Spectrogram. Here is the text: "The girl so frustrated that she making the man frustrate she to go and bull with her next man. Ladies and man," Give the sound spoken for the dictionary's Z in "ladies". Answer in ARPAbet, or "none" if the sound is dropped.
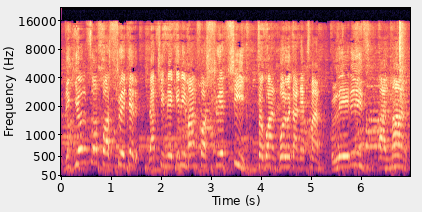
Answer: Z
